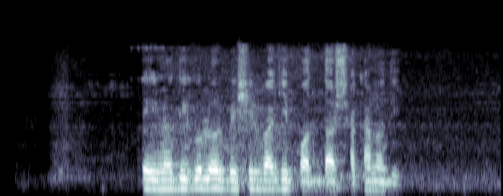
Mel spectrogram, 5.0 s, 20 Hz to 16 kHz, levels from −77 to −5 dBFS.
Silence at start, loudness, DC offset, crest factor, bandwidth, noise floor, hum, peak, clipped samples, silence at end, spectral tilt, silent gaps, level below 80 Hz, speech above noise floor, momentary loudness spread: 1.45 s; -15 LUFS; under 0.1%; 16 dB; 7.8 kHz; -55 dBFS; none; -2 dBFS; under 0.1%; 1.05 s; -6 dB/octave; none; -56 dBFS; 40 dB; 7 LU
